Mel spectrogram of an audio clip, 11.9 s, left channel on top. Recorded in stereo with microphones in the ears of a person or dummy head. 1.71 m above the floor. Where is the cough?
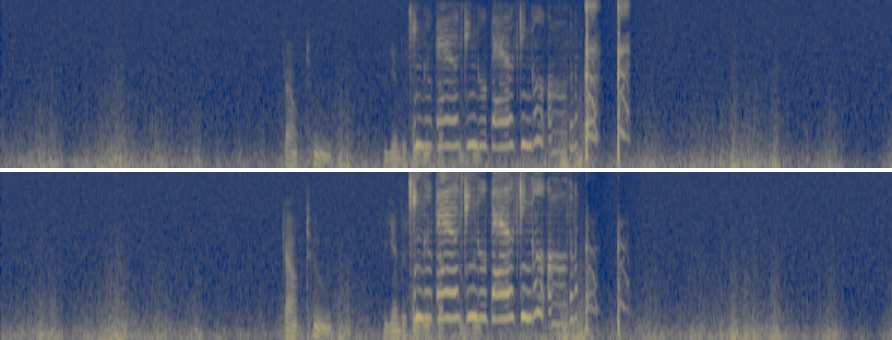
75° left (ahead or behind).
